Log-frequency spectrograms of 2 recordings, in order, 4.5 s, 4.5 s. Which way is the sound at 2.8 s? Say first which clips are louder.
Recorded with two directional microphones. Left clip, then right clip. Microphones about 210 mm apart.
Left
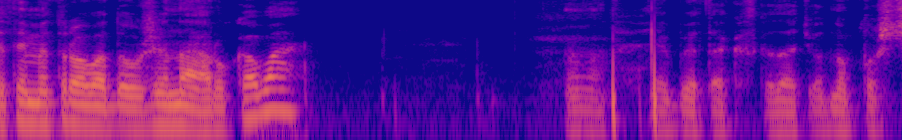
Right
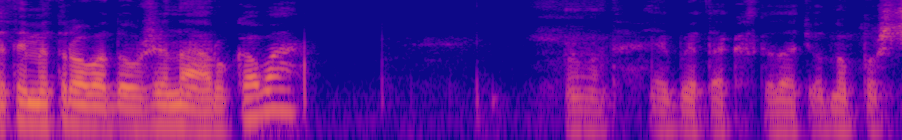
Left 6 dB; 35° left (ahead or behind).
